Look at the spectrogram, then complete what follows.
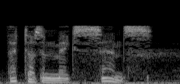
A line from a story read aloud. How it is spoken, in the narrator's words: Anakin muttered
